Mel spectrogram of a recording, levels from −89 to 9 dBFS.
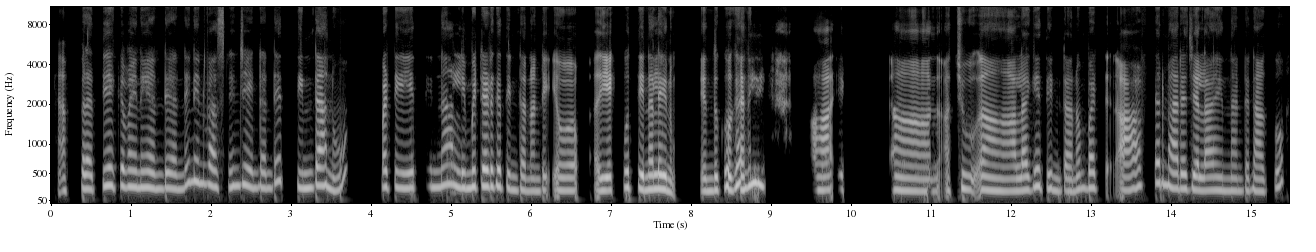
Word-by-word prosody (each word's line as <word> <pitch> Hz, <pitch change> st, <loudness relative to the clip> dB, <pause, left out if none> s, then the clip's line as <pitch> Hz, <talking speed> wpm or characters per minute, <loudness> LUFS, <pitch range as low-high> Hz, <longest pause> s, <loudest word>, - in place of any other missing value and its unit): ఆ! 200 Hz, -, -7 dB, 0.2 s
ప్రత్యేకమైనియి 270 Hz, +2 st, 0 dB
అంటే 245 Hz, +1 st, -2 dB
అండి. 240 Hz, +5 st, -3 dB
నేను‌ 345 Hz, -3 st, 0 dB
ఫస్ట్ 275 Hz, -3 st, -2 dB
నించి 295 Hz, +2 st, -1 dB
ఏంటంటే 260 Hz, +5 st, -4 dB, 0.2 s
తింటాను. 260 Hz, -2 st, +2 dB, 0.6 s
బట్ 275 Hz, -2 st, 0 dB
ఏది 255 Hz, +1 st, 0 dB
తిన్నా 280 Hz, +2 st, -2 dB, 0.2 s
లిమిటెడ్‌గా 285 Hz, +2 st, +3 dB
తింటానంటే. 220 Hz, -2 st, -2 dB, 0.2 s
ఆహ్, 215 Hz, 0 st, 0 dB, 0.4 s
యెక్కువ 225 Hz, +5 st, +3 dB
తినలేను 235 Hz, -3 st, +6 dB, 0.4 s
ఎందుకో 220 Hz, +5 st, 0 dB
గానీ 290 Hz, +9 st, +5 dB, 0.8 s
ఆహ్, 225 Hz, +1 st, +3 dB
ఎక్ -, -, -17 dB, 0.6 s
ఆ! -, -, +2 dB, 0.6 s
అది -, -, -7 dB
చు 255 Hz, -, 0 dB, 0.3 s
ఆ! -, -, +4 dB, 0.3 s
అలాగే 225 Hz, +7 st, +1 dB
తింటాను. 215 Hz, -2 st, -2 dB
బట్ 260 Hz, -1 st, -2 dB, 0.4 s
ఆఫ్టర్ 310 Hz, +5 st, -3 dB
మ్యారేజ్ 250 Hz, -2 st, +1 dB
ఎలా 220 Hz, 0 st, 0 dB
అయిందంటే 215 Hz, -1 st, -4 dB
నాకు 205 Hz, +6 st, -5 dB
250 Hz, 130 wpm, -23 LUFS, 220-275 Hz, 0.8 s, తినలేను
